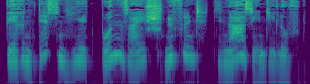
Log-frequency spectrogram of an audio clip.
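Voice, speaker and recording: A woman reading a children's audiobook aloud with lively storytelling. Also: on the low side, normal speed, breathy edge, no room sound, clean studio sound. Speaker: audiobook reader. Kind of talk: scripted narration.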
